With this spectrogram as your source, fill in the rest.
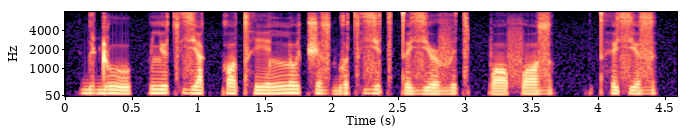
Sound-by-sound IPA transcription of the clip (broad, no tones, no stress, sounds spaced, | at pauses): ɡ ɪ ɖ u | lʲ u t͡s zʲ ɑ kː ɔ tʰ i lː u t͡ʃ ʊ z ɡ ʊ t͡s zʲ ɛ t͡s t̪ ɪ zʲ ə˞ v i t͡s pː ɔ f ɔ z | t̪ʰ ɪ sʲ ə z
